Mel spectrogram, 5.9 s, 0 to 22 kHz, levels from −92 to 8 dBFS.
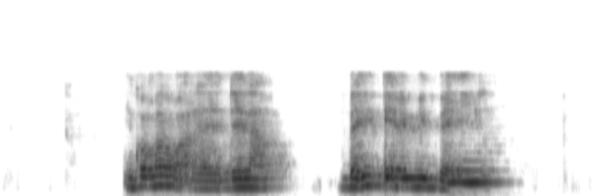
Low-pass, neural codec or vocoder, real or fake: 5.4 kHz; codec, 16 kHz, 4.8 kbps, FACodec; fake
